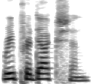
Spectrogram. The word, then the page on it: reproduction: American English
